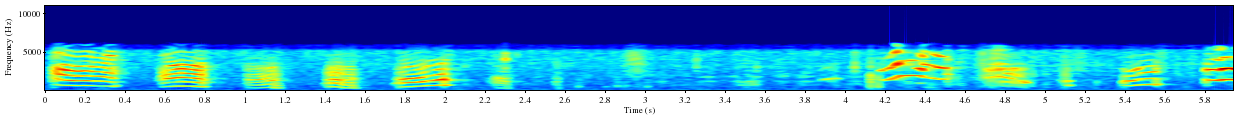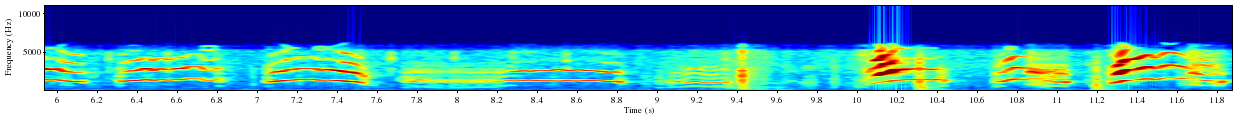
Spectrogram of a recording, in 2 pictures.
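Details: Tibetan Terrier puppies of a litter born 11 July 2012, kept at a kennel in Hungary, whimper almost nonstop: quick bursts of short, bent, whiny yelps, then longer drawn-out whines, some rising to sharper squeaks.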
